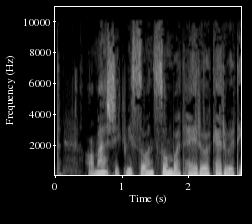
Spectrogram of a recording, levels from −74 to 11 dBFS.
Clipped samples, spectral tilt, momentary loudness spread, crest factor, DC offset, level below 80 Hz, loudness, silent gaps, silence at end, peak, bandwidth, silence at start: under 0.1%; -5 dB/octave; 5 LU; 14 dB; under 0.1%; -42 dBFS; -17 LUFS; none; 0 s; -4 dBFS; 10.5 kHz; 0 s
